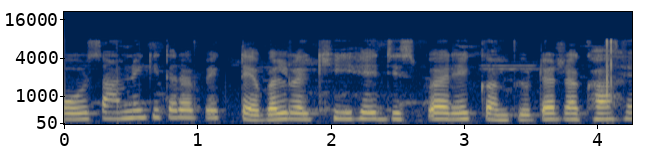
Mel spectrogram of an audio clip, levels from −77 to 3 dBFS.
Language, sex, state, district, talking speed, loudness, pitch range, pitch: Hindi, female, Odisha, Nuapada, 195 wpm, -24 LUFS, 200-220 Hz, 210 Hz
